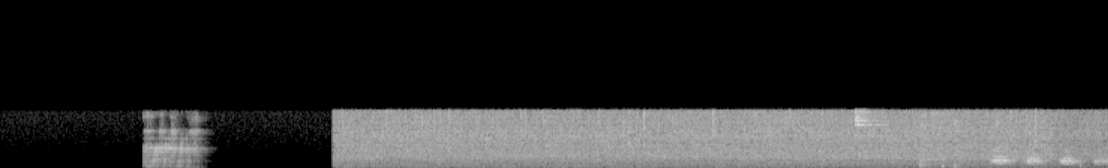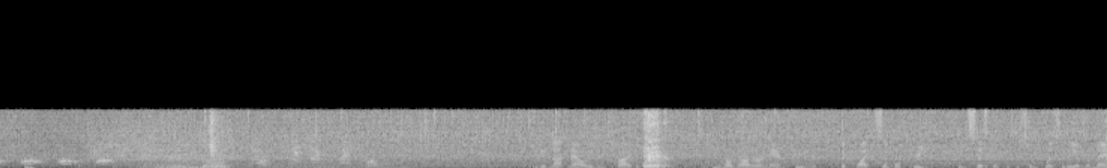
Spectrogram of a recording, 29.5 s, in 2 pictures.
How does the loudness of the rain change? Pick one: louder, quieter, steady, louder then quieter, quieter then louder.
steady.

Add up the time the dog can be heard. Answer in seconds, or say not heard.
2 s.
